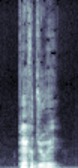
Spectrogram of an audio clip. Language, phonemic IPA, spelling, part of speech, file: French, /pɛʁ.dy.ʁe/, perdurer, verb, LL-Q150 (fra)-perdurer.wav
- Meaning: to continue to exist, to last, to endure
